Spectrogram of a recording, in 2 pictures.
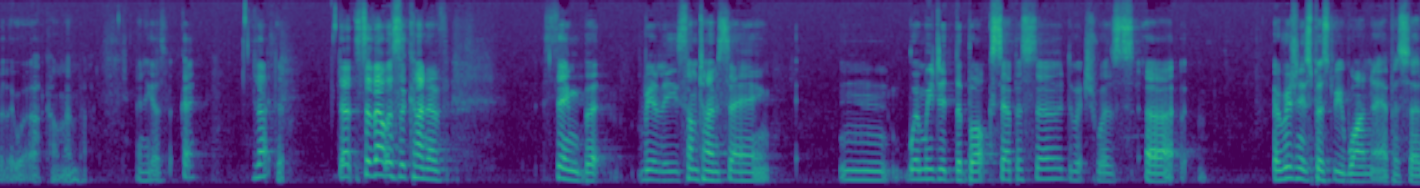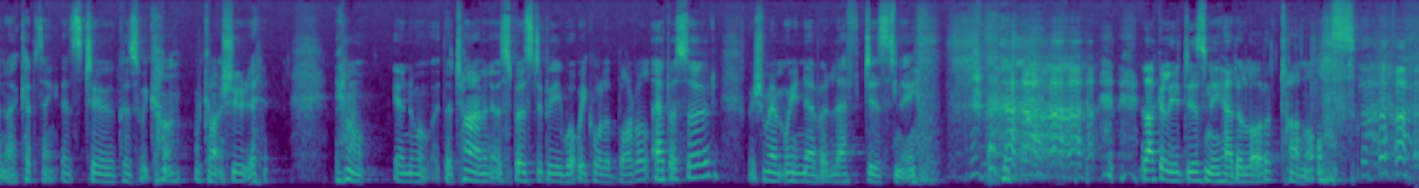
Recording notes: Recorded at ATX Television Festival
